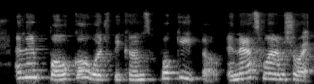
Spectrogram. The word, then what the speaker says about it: poquito: So you might notice that poquito is spelled with a Q, and that's just to maintain the sound of the word. So if it was spelled P-O-C-I-T-O, it would actually be pronounced posito.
